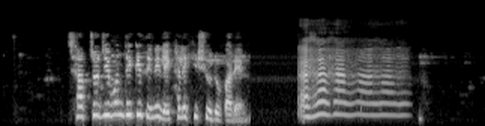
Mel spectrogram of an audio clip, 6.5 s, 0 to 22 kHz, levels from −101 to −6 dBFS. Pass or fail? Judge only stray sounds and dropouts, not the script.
fail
